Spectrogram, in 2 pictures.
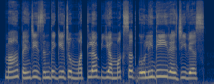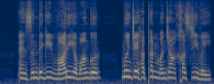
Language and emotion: Sindhi, sad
